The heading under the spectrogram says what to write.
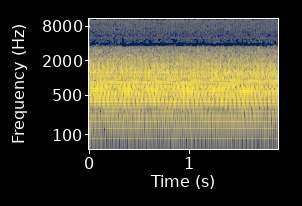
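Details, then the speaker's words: Air Conception Tornado 280 paramotor two-stroke, freshly rebuilt after recall damage, gently broken in while climbing in flight at 6,200 rpm, below full throttle; smooth steady high buzz, no misses or rattles: normal high-rpm running. "6200 is what I'm running to that elevation is definitely my friend right now but I don't want to give it full throttle to get there I want to break this engine in nice and gentle"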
